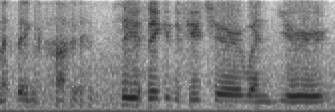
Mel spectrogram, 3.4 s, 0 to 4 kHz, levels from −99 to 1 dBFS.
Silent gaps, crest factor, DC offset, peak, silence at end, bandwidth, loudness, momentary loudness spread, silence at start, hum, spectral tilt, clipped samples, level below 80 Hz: none; 16 dB; 1%; -4 dBFS; 0 s; 4 kHz; -21 LUFS; 8 LU; 0 s; none; -8 dB/octave; under 0.1%; -52 dBFS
